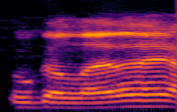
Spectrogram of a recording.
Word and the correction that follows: Tagovailoa: I don't, I, that's as close as I can get. But with Tagovailoa.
